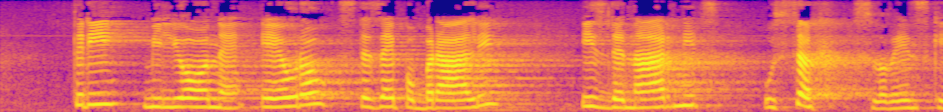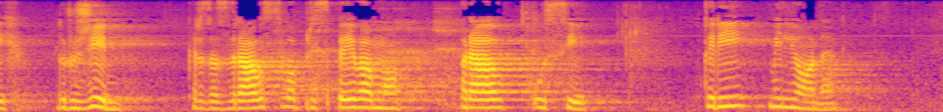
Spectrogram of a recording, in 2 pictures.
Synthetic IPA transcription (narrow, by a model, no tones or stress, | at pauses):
t̪ɾimiljoːnɛeːwɾɔwst̪ɛzd̪ajpɔbɾaːli | izd̪ɛnaːɾnit̪susəxslɔʋeːnskix | d̪ɾuʒin | kɛɾzazd̪ɾaːwst̪ʋɔpɾispeːʋamɔpɾawusi | t̪ɾimiljoːnɛ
